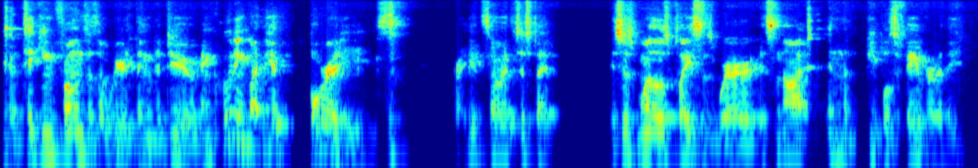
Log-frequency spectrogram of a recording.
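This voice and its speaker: A man's voice: medium pitch, lively intonation, moderate pace, roomy sound, poor audio. Canadian man chatting on a livestream. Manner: chatty, defensive, talks to viewers by name. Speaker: live stream host. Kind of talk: casual live commentary, replying to chat.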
